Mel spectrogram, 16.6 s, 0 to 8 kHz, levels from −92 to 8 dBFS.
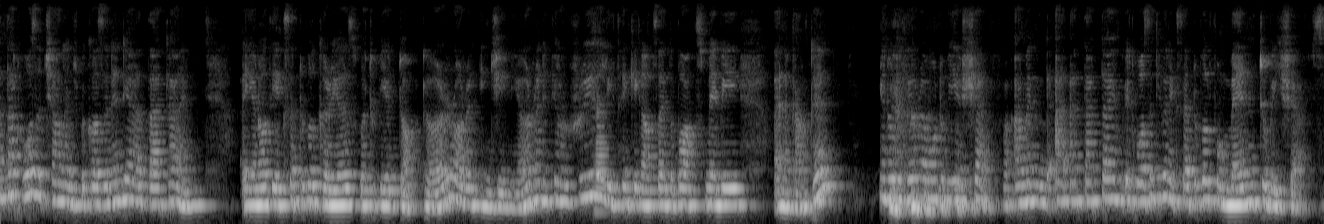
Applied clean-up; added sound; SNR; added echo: none; Brass instrument; 16 dB; reverberation time 0.7 s.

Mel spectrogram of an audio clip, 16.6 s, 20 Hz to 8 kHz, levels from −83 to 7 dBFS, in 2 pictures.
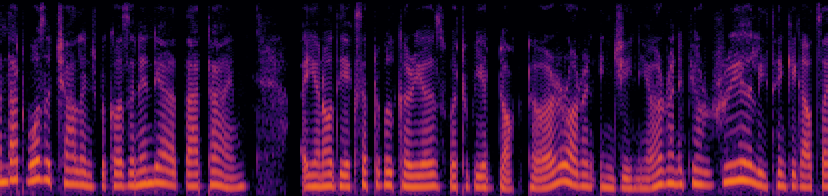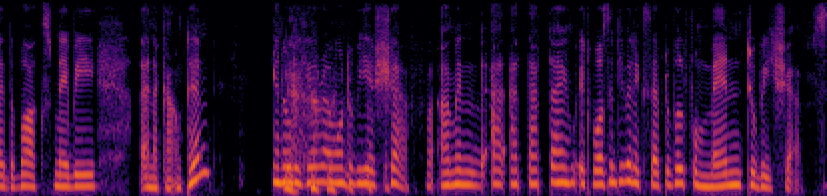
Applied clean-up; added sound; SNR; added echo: none; none; none; none.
